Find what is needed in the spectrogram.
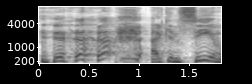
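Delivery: high, slow, through laughter; laughing. Real, not acted. Telling friends about the honked-at driver, laughing. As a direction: giggle while getting the words out.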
